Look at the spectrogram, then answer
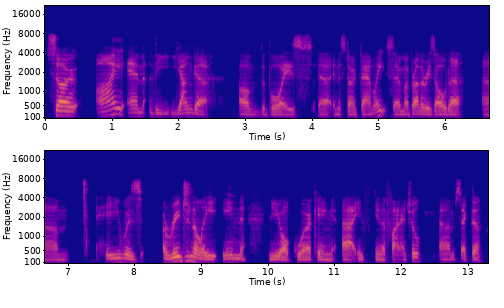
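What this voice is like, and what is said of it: Australian accent. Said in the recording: “knowing your accent, you guys are from Australia”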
